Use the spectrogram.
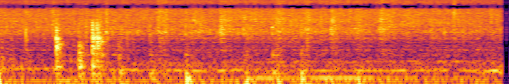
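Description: Radish sautéing with ground meat in a pan, a steady close sizzle with crackling pops and occasional stirring scrapes, continuous and fairly loud with no talking.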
